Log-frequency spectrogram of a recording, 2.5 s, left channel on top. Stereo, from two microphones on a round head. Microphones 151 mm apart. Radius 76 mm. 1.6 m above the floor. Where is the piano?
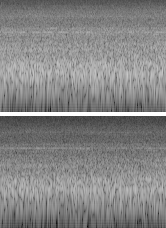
No piano in this recording.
